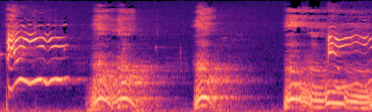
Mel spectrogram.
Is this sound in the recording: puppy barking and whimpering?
yes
